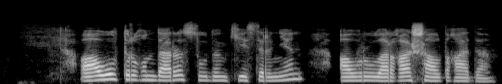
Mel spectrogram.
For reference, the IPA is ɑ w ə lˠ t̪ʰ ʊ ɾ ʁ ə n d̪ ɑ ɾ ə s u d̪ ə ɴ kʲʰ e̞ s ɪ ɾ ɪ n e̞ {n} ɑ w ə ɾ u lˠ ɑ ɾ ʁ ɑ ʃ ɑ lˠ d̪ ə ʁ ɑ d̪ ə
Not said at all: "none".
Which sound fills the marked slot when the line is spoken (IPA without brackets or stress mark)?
n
